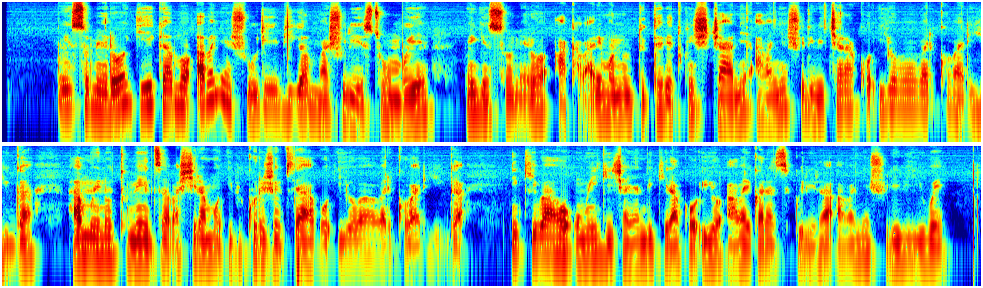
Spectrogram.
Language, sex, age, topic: Rundi, male, 18-24, education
